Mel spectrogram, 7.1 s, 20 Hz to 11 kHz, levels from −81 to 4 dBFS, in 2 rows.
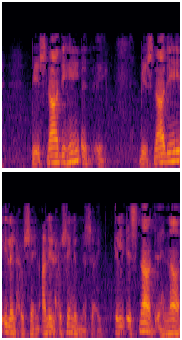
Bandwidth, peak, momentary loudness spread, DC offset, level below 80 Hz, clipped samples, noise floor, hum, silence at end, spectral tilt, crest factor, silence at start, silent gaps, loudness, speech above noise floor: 5.8 kHz; -4 dBFS; 15 LU; under 0.1%; -60 dBFS; under 0.1%; -48 dBFS; none; 0 s; -10 dB/octave; 20 dB; 0 s; none; -23 LUFS; 26 dB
